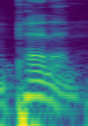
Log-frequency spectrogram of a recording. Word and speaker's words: Penton: The town he lives in is spelled Penton, P-E-N-T-O-N, but they say Pennon. – Sounds perfect. – Pennon.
